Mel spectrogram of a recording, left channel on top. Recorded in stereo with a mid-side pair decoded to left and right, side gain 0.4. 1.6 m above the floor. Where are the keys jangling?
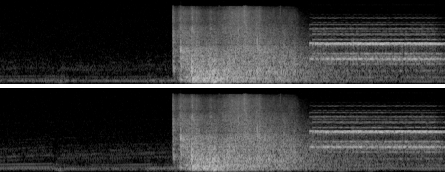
I don't hear keys jangling.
